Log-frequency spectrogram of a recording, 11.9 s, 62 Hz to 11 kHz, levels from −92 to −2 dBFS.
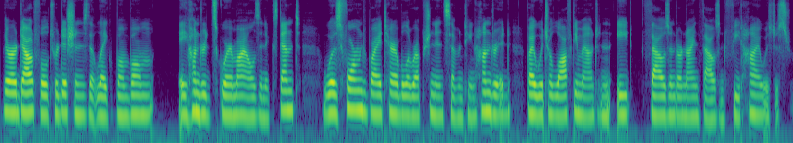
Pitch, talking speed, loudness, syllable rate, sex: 175 Hz, 180 wpm, -21 LUFS, 5.6 syllables/s, female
